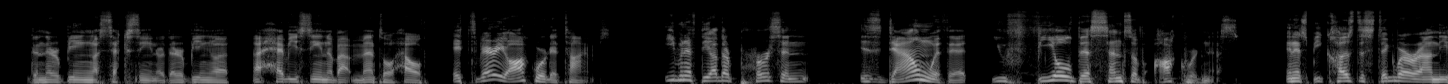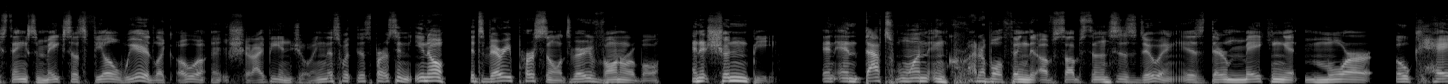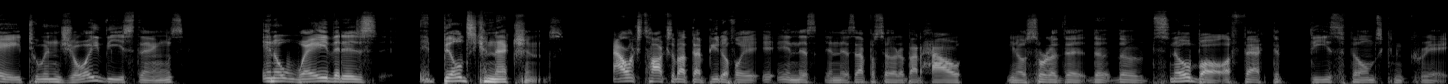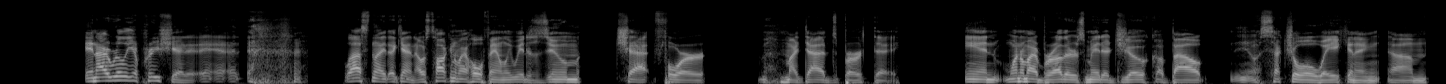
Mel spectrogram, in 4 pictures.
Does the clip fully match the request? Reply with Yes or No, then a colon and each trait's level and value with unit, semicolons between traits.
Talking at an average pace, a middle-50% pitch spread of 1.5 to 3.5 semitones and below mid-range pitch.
No: average, 170 wpm; average, 4.8 semitones; low, 115 Hz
